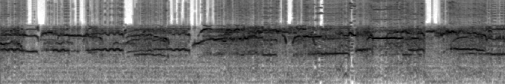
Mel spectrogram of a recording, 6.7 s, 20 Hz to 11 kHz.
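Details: Peregrine falcon calling in Gdańsk on the evening of 3 June 2016. Insistent, harsh, wavering whines come in quick succession, some rising or falling at the end, almost without silence between them.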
